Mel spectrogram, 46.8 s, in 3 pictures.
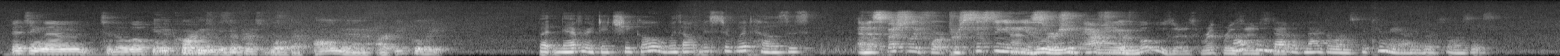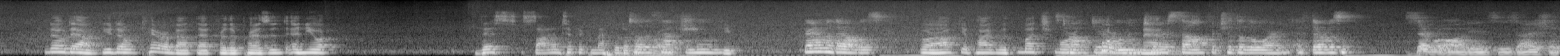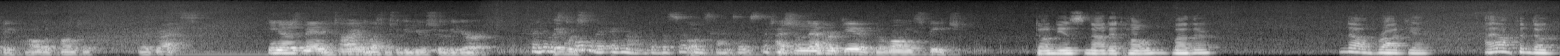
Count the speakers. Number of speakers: nine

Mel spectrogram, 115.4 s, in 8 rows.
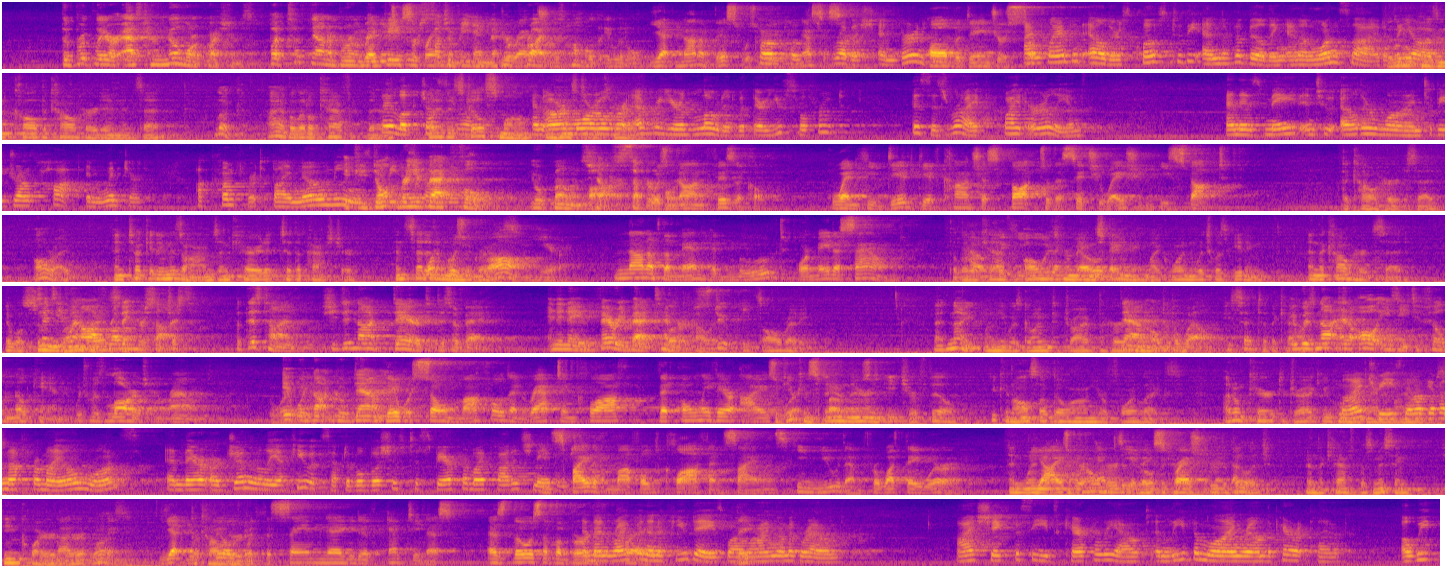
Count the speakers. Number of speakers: four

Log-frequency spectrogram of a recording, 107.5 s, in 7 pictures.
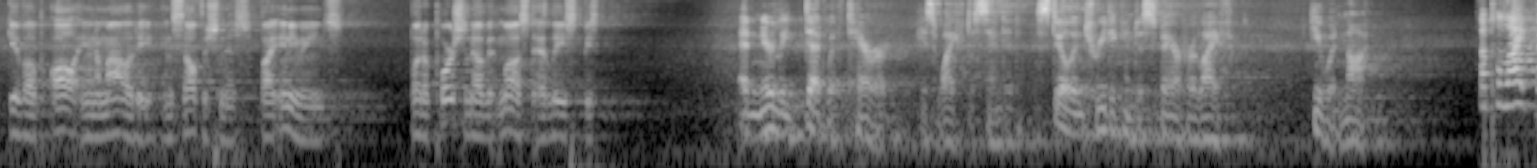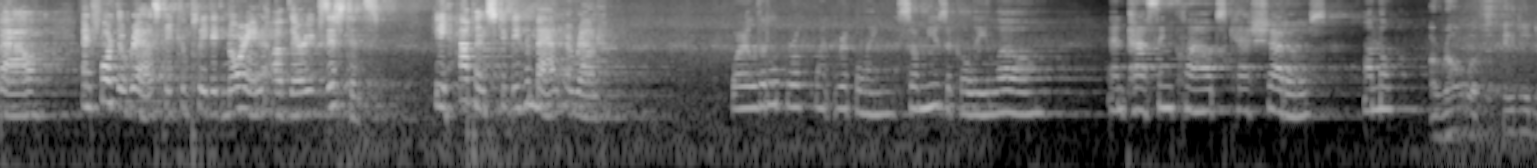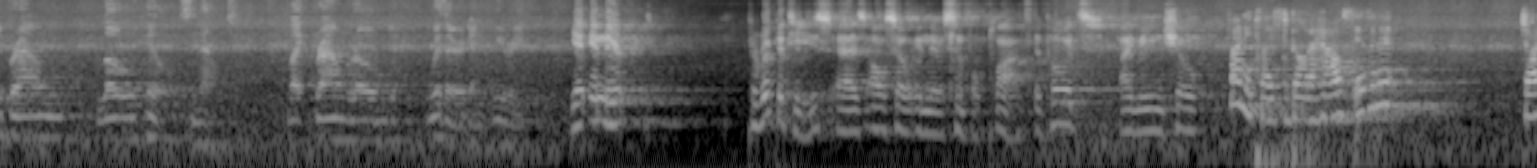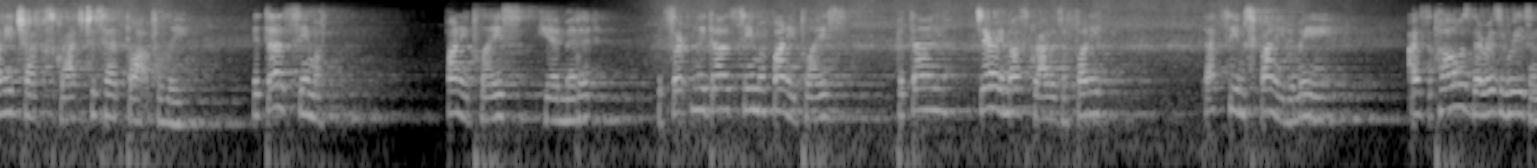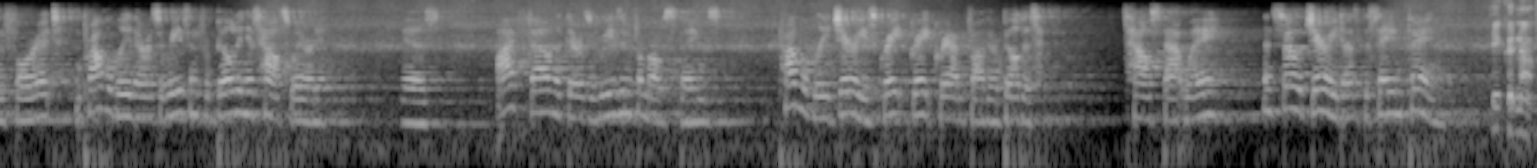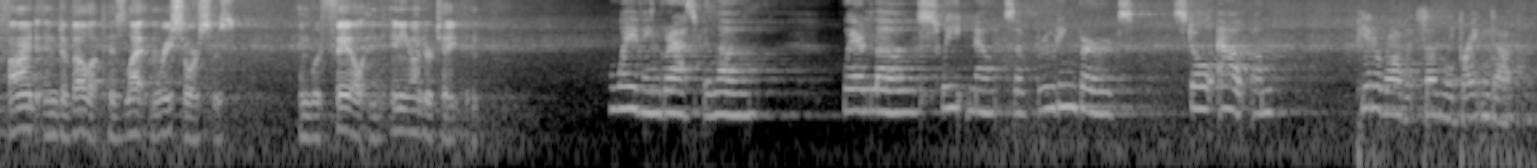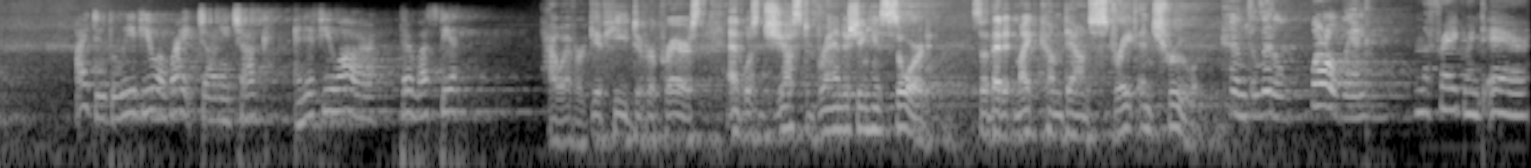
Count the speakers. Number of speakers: seven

